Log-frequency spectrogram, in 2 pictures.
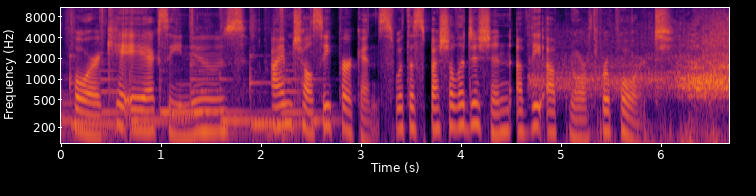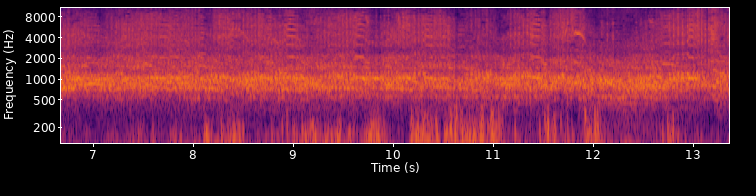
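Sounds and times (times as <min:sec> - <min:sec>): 
speech: 0:00.1 - 0:06.3
sandhill cranes giving flight calls during southward migration: 0:04.7 - 0:13.3.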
